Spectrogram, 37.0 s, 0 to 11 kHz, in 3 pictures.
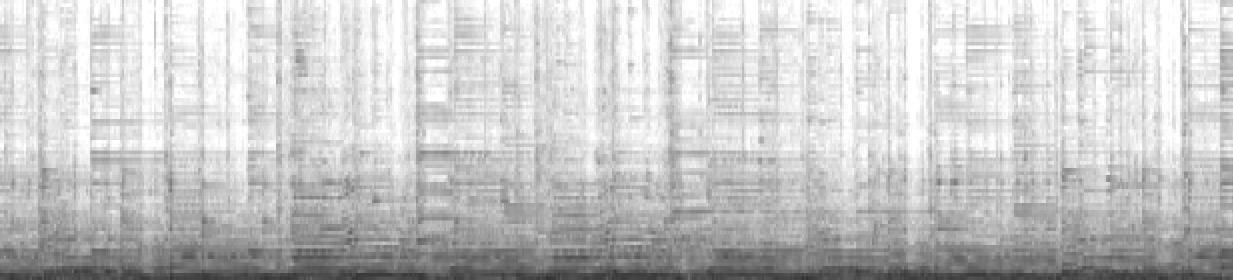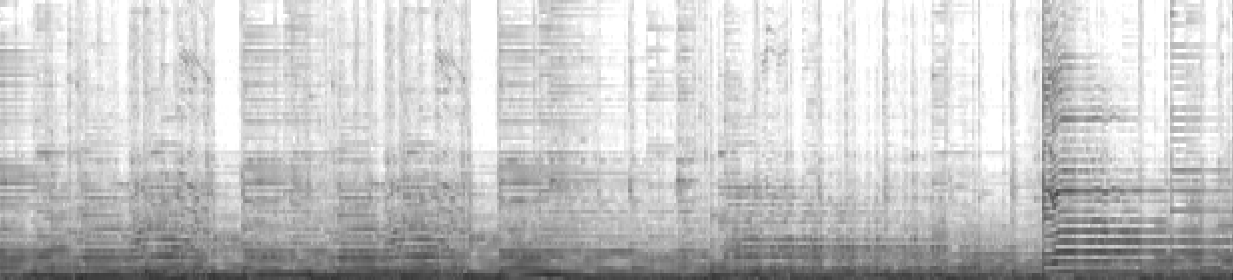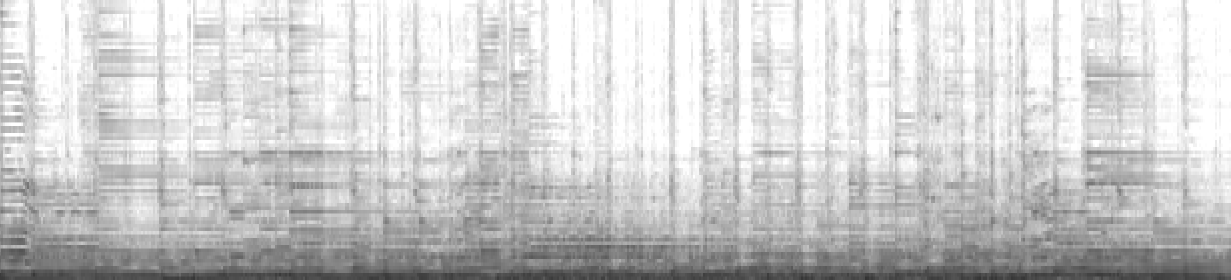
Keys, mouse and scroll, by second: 0.9 ctrl+alt+click, 1.1 alt+shift+click, 2.0 space, 2.4 alt+click, 2.6 alt+shift+click, 2.9 shift+click, 6.5 shift+click, 8.6 space, 21.3 space.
